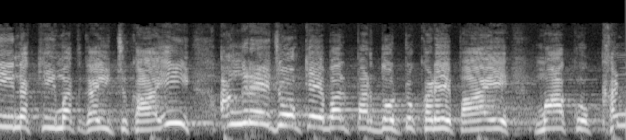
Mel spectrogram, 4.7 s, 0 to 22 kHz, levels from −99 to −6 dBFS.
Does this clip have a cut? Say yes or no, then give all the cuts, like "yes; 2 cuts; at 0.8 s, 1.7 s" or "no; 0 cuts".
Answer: no; 0 cuts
